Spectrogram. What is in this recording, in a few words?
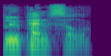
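"blue-pencil", British English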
